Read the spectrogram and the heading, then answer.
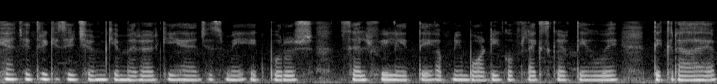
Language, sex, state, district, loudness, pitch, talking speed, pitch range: Hindi, female, Jharkhand, Ranchi, -18 LUFS, 210 Hz, 185 wpm, 205-220 Hz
